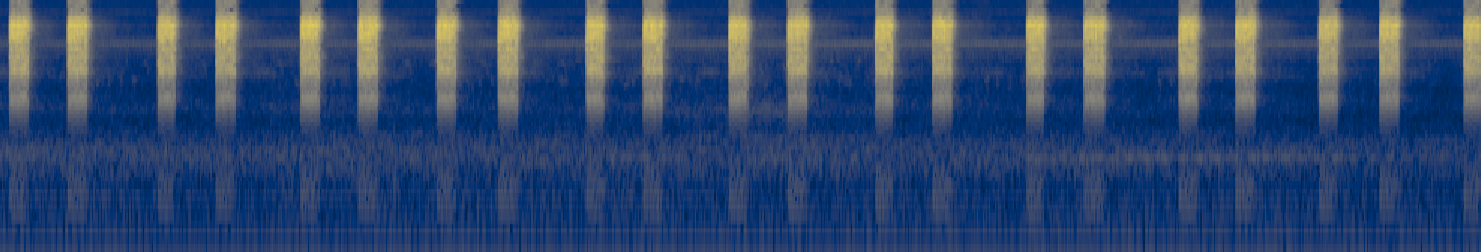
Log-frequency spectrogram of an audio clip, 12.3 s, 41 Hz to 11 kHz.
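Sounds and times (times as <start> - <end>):
corn crake calling crex-crex in France: 0.0 - 8.0, 8.6 - 12.3
faint low hum: 0.0 - 12.3.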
